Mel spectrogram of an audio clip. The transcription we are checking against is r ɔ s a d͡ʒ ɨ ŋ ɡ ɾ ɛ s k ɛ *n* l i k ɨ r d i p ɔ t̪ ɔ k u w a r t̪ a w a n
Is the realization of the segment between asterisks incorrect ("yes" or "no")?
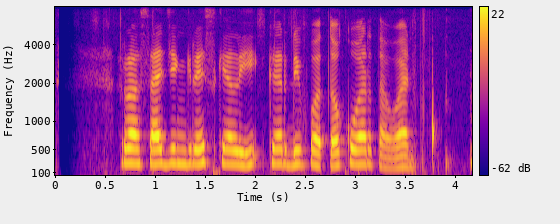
yes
